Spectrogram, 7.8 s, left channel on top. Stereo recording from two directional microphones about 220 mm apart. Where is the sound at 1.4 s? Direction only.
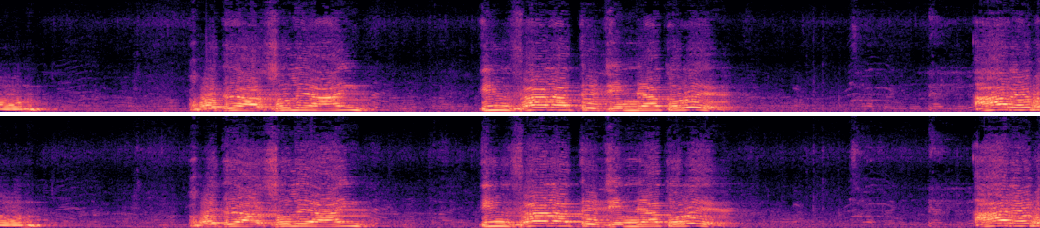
15° right (ahead or behind).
